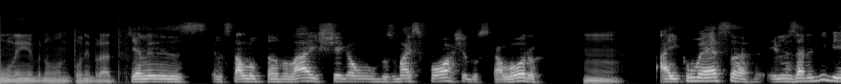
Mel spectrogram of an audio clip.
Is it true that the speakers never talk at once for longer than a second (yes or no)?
yes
